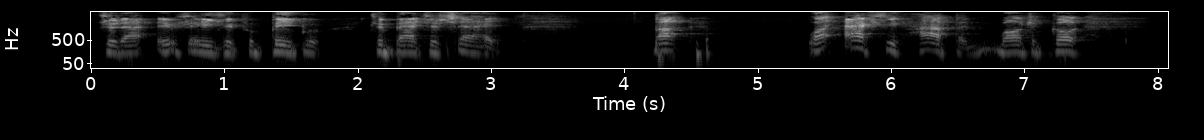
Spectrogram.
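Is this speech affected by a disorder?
Yes: clinically deaf; clinically deaf since school age, could not follow unfamiliar Suffolk slang.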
